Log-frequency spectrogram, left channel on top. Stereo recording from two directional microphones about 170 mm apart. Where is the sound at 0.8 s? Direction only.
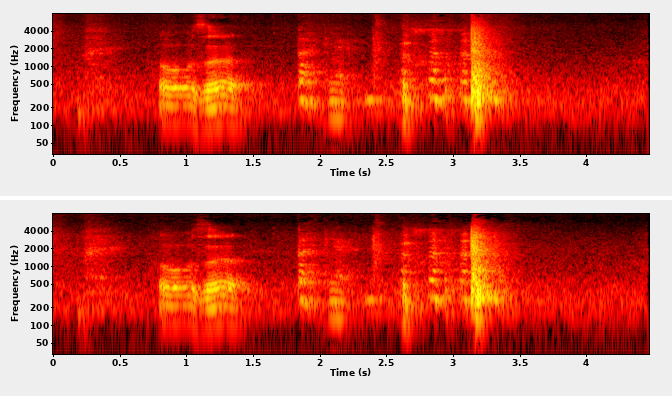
5° left (ahead or behind).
